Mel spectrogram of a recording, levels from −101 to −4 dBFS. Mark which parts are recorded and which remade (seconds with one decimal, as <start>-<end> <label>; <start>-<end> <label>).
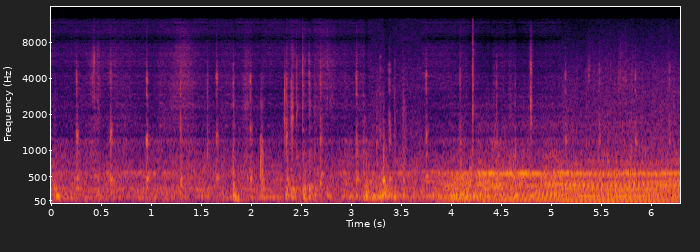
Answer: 0.0-3.2 remade; 3.2-3.7 recorded; 3.7-5.1 remade; 5.1-6.3 recorded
